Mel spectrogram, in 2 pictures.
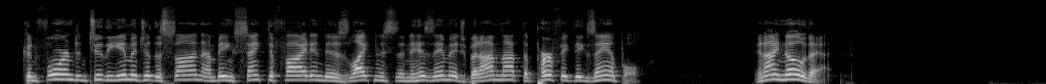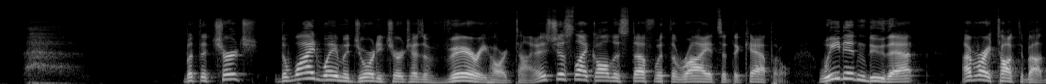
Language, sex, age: English, male, 40-59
